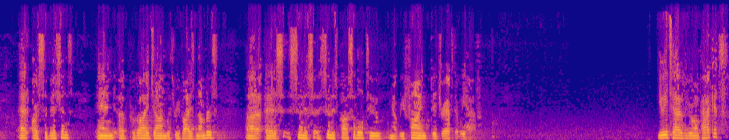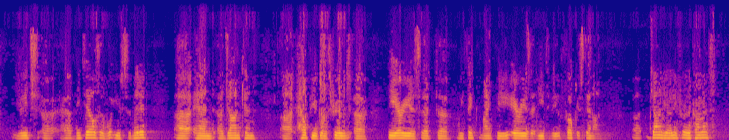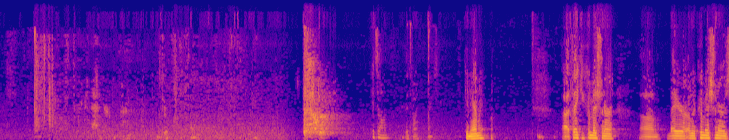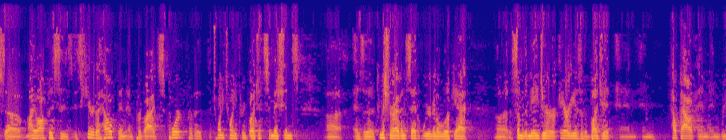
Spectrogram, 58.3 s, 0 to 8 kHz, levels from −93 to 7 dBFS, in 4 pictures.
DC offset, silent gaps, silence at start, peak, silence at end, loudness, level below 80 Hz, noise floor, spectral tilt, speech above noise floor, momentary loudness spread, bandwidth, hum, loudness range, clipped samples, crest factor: under 0.1%; none; 0.35 s; 0 dBFS; 0 s; -18 LUFS; -52 dBFS; -58 dBFS; -6.5 dB/octave; 41 dB; 19 LU; 8 kHz; none; 8 LU; under 0.1%; 18 dB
